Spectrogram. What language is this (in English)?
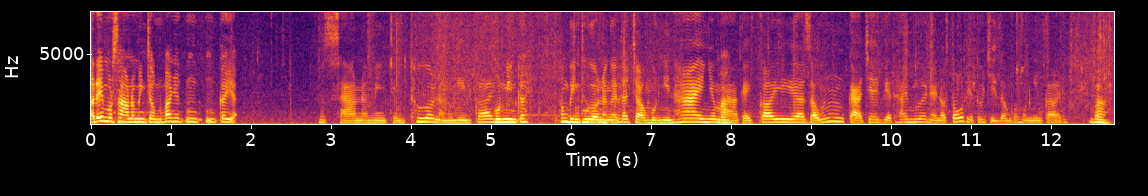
Vietnamese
